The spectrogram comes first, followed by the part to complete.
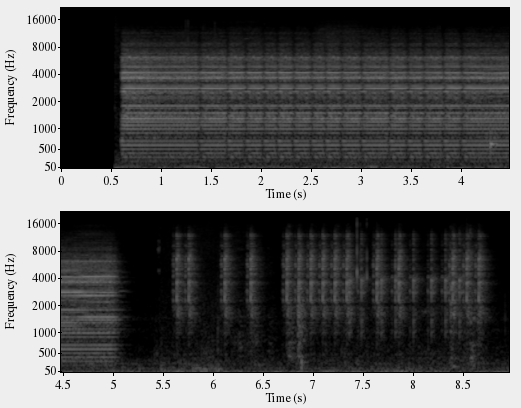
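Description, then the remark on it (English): A loud, steady game buzzer blares for about four and a half seconds, then cuts off, followed by a burst of rapid, uneven clicking like buttons being mashed. “Stating a new rule, if you click when the buzzers aren't on.”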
